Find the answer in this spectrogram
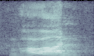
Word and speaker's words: ভবান: হচ্ছে এই যেমন দেখুন ভবান ভবান ওখানে যদি আমরা এমন উচ্চারণ করি ভবান বললে তাহলে ভুল হয়ে যাবে ভবান ভবান এভাবে উচ্চারণ করতে হবে ঠিক আছে ভবান ভীষমাসচা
